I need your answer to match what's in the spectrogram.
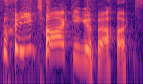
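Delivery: high laughing, disbelieving.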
